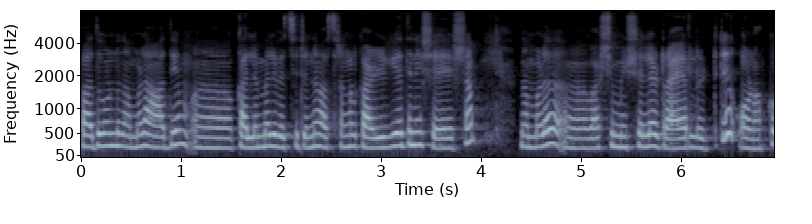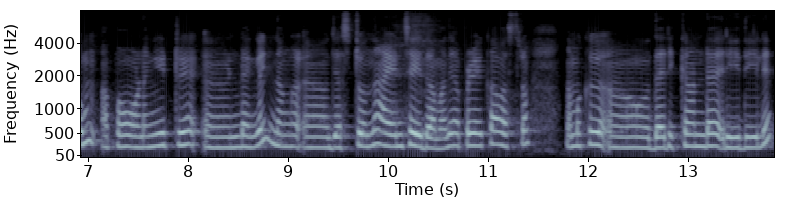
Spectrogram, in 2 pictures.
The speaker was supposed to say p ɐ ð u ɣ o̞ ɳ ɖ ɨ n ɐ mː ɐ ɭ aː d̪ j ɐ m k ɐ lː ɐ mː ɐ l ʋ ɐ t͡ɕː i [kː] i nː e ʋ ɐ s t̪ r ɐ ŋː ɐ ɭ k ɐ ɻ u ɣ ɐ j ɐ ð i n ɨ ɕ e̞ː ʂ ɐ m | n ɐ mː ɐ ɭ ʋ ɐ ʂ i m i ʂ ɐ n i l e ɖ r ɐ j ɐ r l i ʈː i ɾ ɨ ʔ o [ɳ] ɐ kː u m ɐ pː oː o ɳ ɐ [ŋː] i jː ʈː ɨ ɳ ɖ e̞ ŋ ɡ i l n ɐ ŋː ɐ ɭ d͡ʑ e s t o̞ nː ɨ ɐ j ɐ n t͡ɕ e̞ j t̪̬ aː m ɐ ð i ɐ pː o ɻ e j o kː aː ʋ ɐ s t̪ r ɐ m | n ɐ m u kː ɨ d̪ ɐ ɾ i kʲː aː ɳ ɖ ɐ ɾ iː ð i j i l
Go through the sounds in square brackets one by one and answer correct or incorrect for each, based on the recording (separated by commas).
incorrect, correct, correct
